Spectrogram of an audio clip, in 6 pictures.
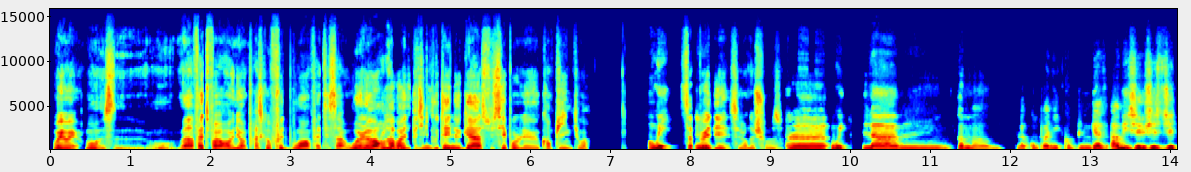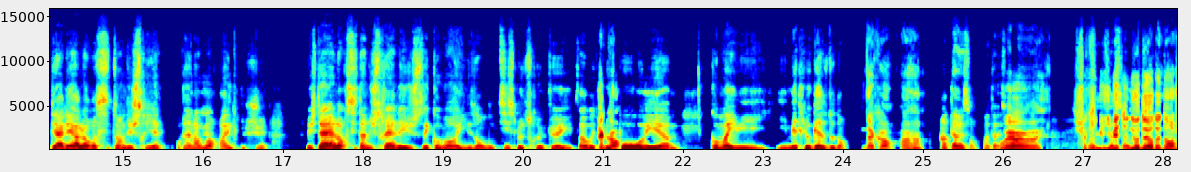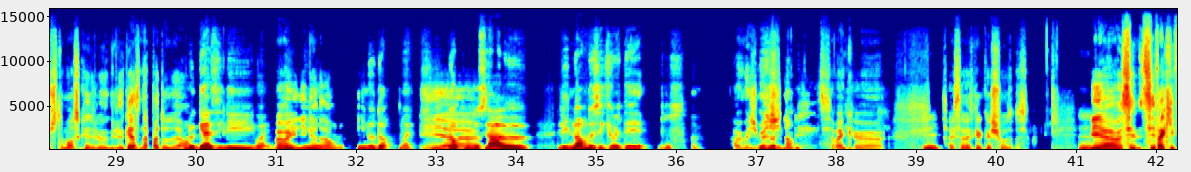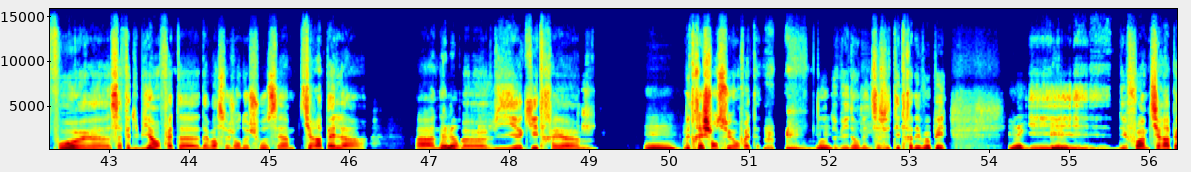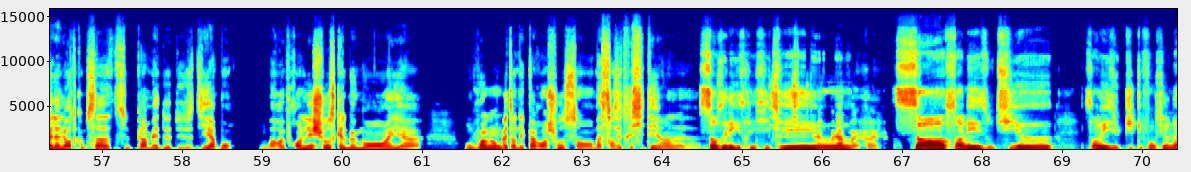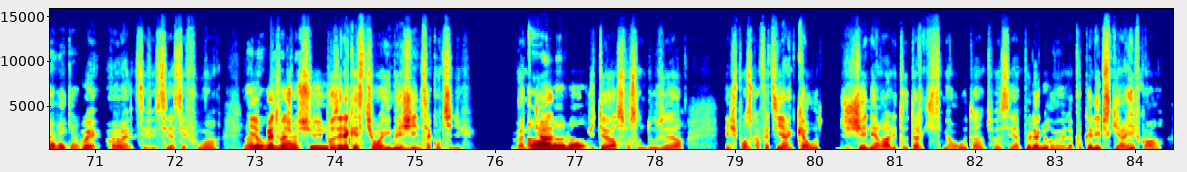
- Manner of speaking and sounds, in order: tapping; chuckle; other background noise; throat clearing; drawn out: "et"; throat clearing
- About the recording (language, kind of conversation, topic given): French, unstructured, Quelle invention historique te semble la plus importante dans notre vie aujourd’hui ?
